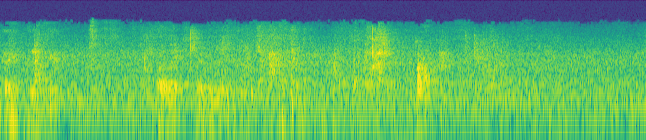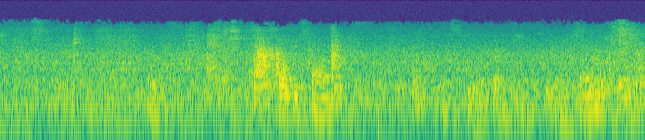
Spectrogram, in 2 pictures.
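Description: A man speaks quietly at a distance in an echoing room.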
